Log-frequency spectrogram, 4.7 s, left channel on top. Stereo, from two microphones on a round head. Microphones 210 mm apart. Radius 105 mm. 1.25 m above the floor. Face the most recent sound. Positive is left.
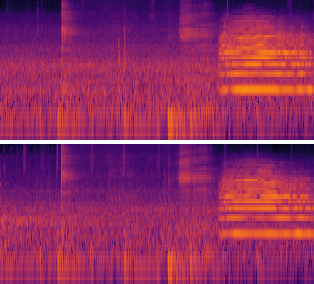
turn(degrees=10)  # may be behind; listen again after turning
